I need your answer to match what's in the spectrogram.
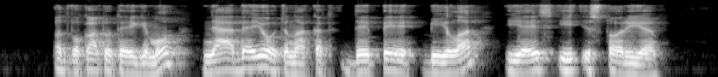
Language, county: Lithuanian, Marijampolė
